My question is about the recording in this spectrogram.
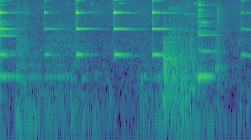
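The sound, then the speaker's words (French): Several sonnailles, the bells worn by ewes, clank irregularly as a flock of sheep moves, overlapping metallic tones ringing, with a faint bleat and soft background rustle. “ça donne une autre dimension, je trouve on, parle de cloches quand on parle de, de, de, à vache, et on parle de sonailles quand on parle de brebis.”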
